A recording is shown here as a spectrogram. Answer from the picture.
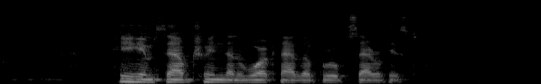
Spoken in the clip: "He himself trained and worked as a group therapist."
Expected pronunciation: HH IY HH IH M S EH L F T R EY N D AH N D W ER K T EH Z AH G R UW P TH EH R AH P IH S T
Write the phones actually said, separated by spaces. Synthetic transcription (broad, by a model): HH IY HH IH M S EH L F T R EY N D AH N W ER K T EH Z AH G R UW P S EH R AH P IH S T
